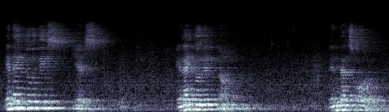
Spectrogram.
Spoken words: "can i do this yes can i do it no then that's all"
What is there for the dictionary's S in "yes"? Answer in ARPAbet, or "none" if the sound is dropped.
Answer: S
